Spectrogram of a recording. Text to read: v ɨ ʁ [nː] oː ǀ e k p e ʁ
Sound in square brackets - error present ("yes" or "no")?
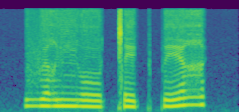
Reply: yes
